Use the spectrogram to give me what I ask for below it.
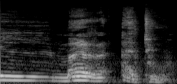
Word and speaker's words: المرأة: Finally, هذه المرأة.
